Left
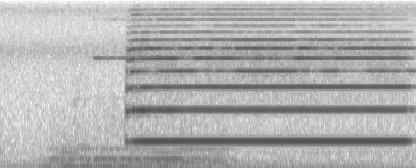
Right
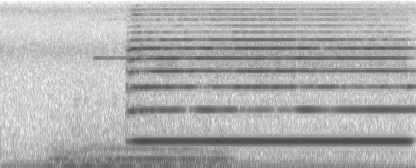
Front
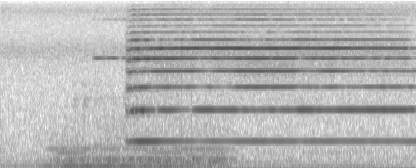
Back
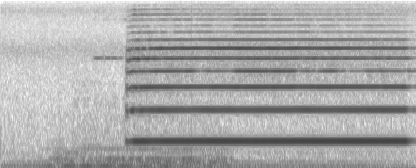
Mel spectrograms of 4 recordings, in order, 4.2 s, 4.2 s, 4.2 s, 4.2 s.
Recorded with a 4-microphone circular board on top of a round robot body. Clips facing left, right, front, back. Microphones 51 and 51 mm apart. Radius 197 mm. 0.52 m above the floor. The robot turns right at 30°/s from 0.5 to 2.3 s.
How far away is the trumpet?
About 1.6 m.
